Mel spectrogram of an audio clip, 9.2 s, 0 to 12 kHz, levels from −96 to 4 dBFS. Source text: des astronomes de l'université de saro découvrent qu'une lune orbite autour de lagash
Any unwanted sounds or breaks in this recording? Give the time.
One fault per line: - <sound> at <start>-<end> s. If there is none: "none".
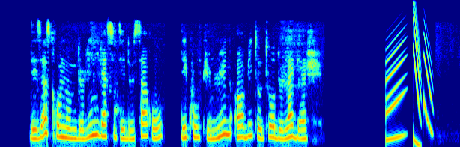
- chirp at 7.7-8.7 s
